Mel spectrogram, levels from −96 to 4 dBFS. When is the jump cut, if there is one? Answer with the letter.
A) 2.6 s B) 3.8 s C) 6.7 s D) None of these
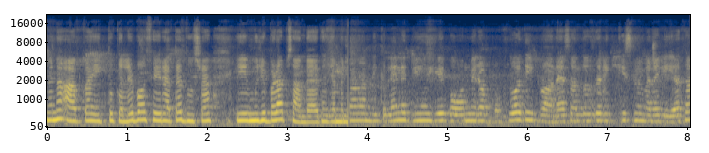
B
